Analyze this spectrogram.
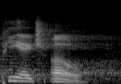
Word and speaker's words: Pho: It's spelled P-H-O. Pho. But it's not the way it's pronounced. And in America, people are fucking annoying because I'll be like, yeah, let's go get some pho. And they'll be like, Russell, it's actually pronounced pho. And I'm like, oh, really? Yeah, so, to show respect for the Vietnamese culture, you probably pronounce it pho.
